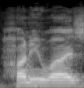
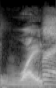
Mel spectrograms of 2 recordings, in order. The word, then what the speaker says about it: Honeywise: adventure yet how about honey wise where do we find you guys on the interwebs honey wise dot us and it's wwise like an owl not many ways weiss here not like i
